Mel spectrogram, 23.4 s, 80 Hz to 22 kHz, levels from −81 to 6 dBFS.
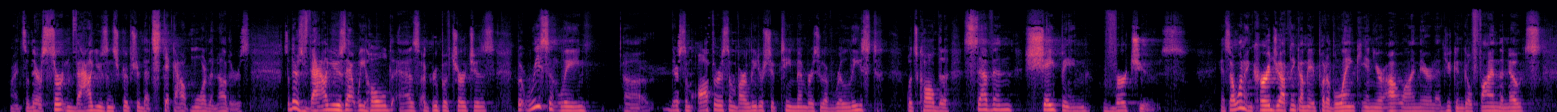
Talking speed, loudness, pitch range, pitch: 180 wpm, -29 LUFS, 125-155 Hz, 140 Hz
